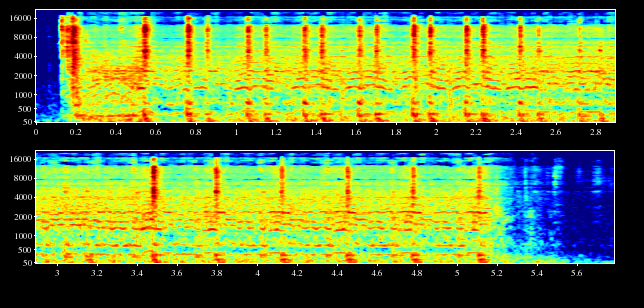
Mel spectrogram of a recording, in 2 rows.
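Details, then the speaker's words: Detroit Diesel 6V92 bus engine, cold start: steady fast cranking with occasional sharper firing pulses as one cylinder starts catching. Not yet running. "So now we're starting to get like one to fire."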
